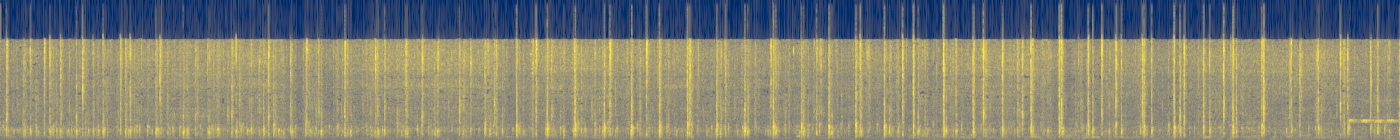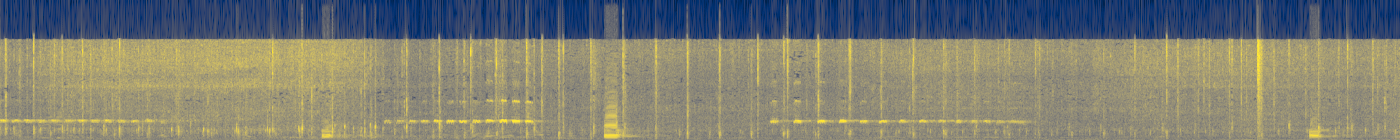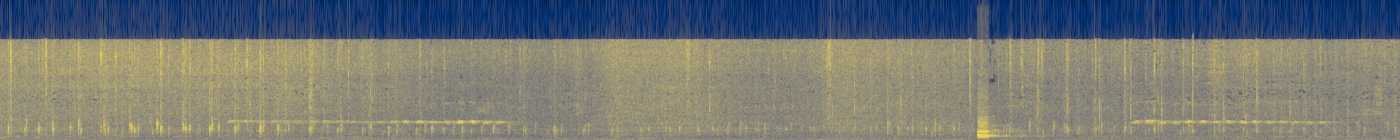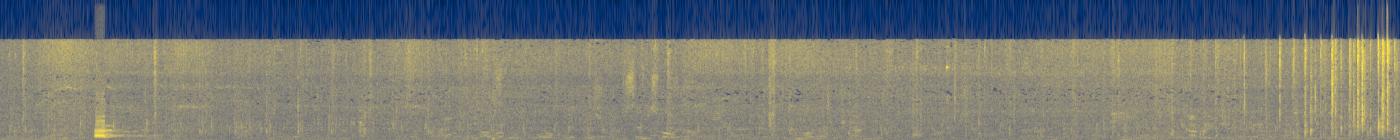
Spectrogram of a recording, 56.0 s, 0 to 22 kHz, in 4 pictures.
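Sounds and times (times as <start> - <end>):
crowd chatter: 0.0 - 56.0
high whistle blasts: 13.4 - 15.7, 17.7 - 19.5, 21.7 - 24.4, 30.3 - 33.1, 39.3 - 41.3
car horn toots: 13.4 - 16.2, 17.0 - 20.8, 21.6 - 24.5, 27.0 - 27.9, 30.0 - 33.3, 37.6 - 38.6, 39.2 - 41.5, 42.8 - 44.0.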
